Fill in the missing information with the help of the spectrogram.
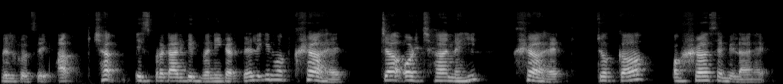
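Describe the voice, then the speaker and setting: A young man leads a scripture lesson by video call, walking students through each step with patience and frequently asking "ठीक है" to check on them. He speaks a little slowly, in a slightly high, expressive voice that is bright and forceful.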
